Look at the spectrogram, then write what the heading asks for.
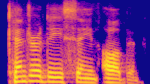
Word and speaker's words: Kyndra de St. Aubin: Today on the show, we're joined by one of the sharpest voices in American soccer broadcasting, Kendra D. St. Alban. Did I pronounce that right?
